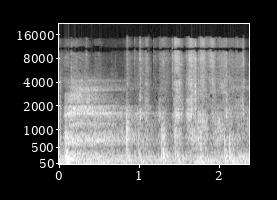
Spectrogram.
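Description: Faint rustling and rubbing of brown kraft paper as fingers press it flat along a folded edge.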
